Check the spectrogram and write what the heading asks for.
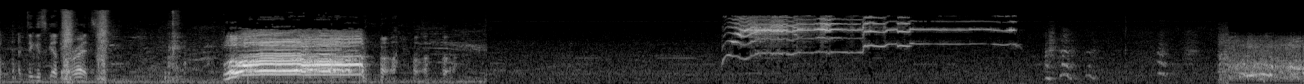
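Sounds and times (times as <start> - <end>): rough animal sound: 7.2 - 10.1
faint short animal calls: 7.2 - 10.2
frog high-pitched scream: 7.2 - 10.2.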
